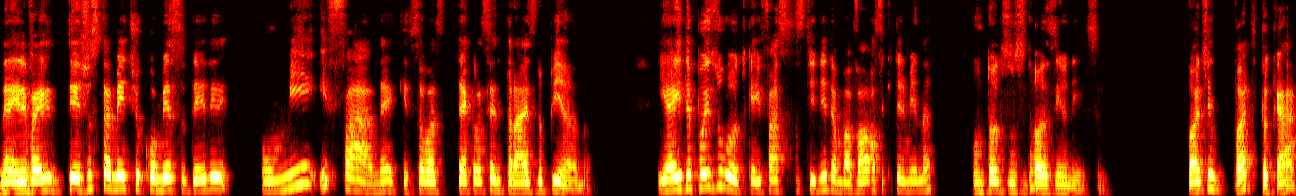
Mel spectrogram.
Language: Portuguese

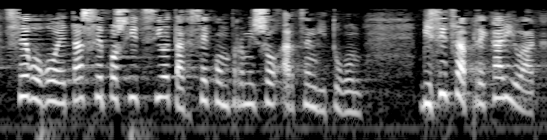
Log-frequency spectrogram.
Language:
Basque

